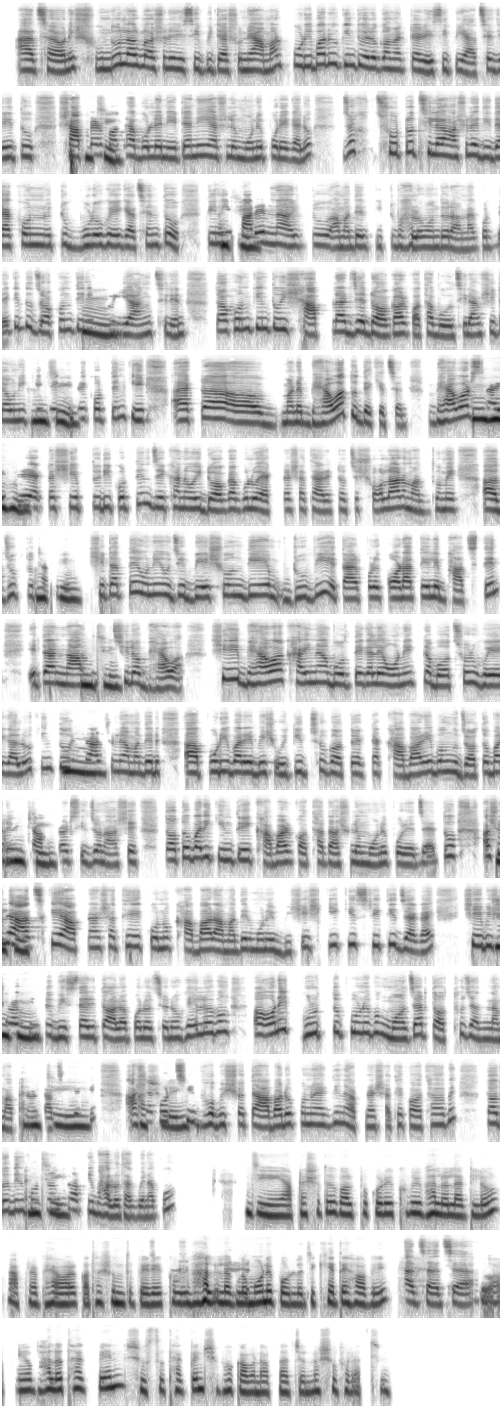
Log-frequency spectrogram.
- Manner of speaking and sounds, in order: chuckle; laughing while speaking: "খুবই ভালো লাগলো"
- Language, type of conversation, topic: Bengali, unstructured, কোন খাবার তোমার মনে বিশেষ স্মৃতি জাগায়?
